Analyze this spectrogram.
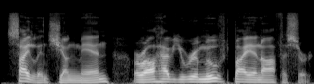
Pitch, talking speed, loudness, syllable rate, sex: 110 Hz, 210 wpm, -17 LUFS, 6.1 syllables/s, male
